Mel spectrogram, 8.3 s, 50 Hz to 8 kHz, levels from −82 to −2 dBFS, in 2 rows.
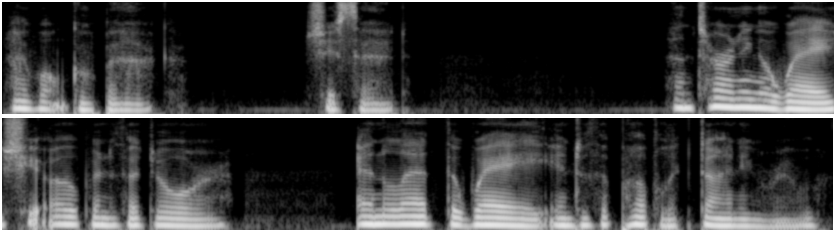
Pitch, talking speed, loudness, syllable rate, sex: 135 Hz, 160 wpm, -18 LUFS, 5.0 syllables/s, female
